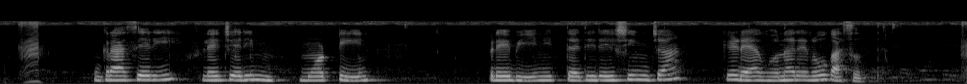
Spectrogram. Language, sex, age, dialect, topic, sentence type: Marathi, female, 25-30, Southern Konkan, agriculture, statement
